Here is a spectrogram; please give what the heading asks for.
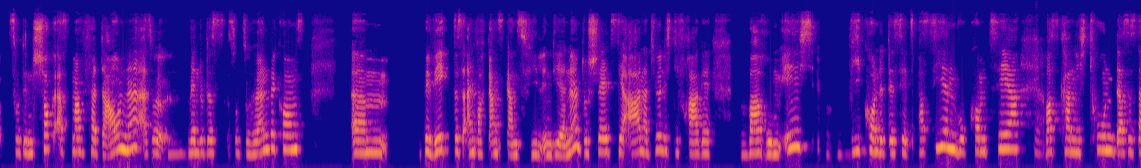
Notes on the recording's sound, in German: die ich auf live auf Instagram geführt habe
